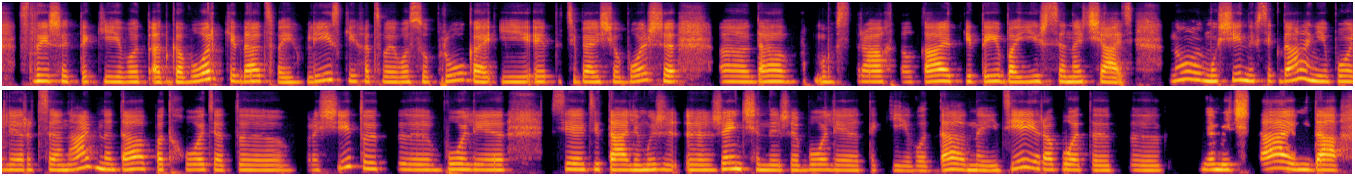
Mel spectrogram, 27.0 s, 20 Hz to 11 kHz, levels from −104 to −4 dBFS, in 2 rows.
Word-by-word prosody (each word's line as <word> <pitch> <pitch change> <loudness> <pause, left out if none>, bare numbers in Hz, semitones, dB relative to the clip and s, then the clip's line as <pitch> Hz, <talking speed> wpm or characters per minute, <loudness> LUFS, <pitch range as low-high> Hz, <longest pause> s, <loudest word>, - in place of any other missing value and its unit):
слышать 225 -2 0
такие 200 0 -3
вот 200 0 -3
отговорки, 215 +10 +2
да, 215 -1 +3
от 220 0 -1
своих 185 -1 -3
близких, 230 +2 -3
от 205 0 -4
своего 200 -1 -2
супруга, 205 +3 -1
и 195 +1 -2
это 205 0 -3
тебя 200 +1 -2
ещё 200 +1 +1
больше, 210 +1 +1 0.4
э, 210 0 0
да, 210 0 +2 0.2
в 200 -4 -4
страх 210 +2 -1
толкает, 210 +3 +3
и - - +2
ты 215 +1 0
боишься 210 +2 0
начать. 200 -2 +3 0.3
Но 280 +4 -1
мужчины 235 +2 +3
всегда, 235 +5 0
они 235 -8 +3
более 205 -1 -1
рациональны, 210 - 0
да, 220 +3 +3
подходят, 210 -3 -4
э, 195 -1 -3 0.2
просчитывают, 245 - -2 0.2
э, 205 -2 -3
более 200 0 -1 0.4
все 220 -1 0
детали. 205 -2 +2
Мы 200 +1 +2
же 205 -2 -4 0.3
женщины, 225 -2 +2
же 190 0 -3
более 195 -1 -4
такие 185 -1 -11
вот, 175 -1 -9
да, 205 +3 +3
на 190 -2 -1
идеи 255 - +2
работают, 200 -4 -2
э, 185 -1 -4 0.4
мечтаем, 210 +2 +4
да. 200 -1 +6
205 Hz, 120 wpm, -22 LUFS, 195-220 Hz, 0.4 s, да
